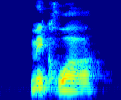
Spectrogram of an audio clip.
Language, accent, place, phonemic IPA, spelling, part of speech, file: French, France, Lyon, /me.kʁwaʁ/, mécroire, verb, LL-Q150 (fra)-mécroire.wav
- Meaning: to disbelieve (refuse to believe)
